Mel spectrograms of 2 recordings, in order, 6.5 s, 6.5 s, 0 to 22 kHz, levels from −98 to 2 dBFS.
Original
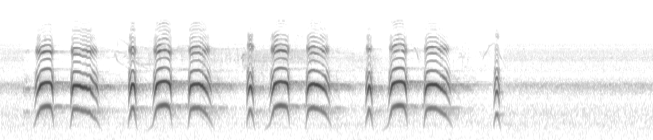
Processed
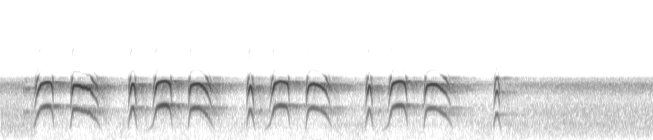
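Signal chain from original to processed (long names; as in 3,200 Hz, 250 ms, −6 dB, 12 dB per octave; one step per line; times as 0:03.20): transient designer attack −1 dB, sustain +3 dB
Chebyshev low-pass filter 2,200 Hz, order 10
convolution reverb RT60 0.55 s, pre-delay 60 ms, DRR 17 dB
0:00.66–0:02.75: dynamic equaliser 1,100 Hz, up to +6 dB, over −45 dBFS, Q 0.94
multiband upward and downward compressor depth 40%
level +2 dB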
